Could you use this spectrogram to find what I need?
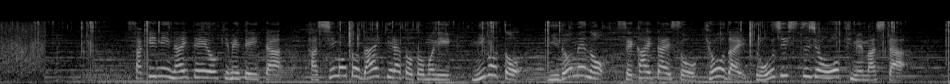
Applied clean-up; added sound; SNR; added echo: none; Crack / Crackle; 17 dB; none.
